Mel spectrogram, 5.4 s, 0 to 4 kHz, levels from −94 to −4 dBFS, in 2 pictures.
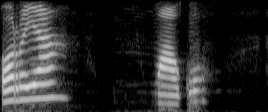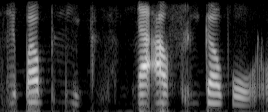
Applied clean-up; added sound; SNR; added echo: neural separator model SepFormer WHAM!.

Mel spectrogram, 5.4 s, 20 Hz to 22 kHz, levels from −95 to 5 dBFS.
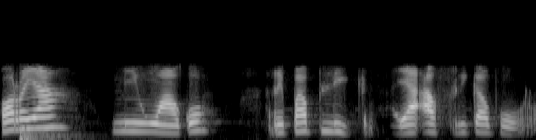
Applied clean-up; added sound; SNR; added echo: neural mask model DeepFilterNet 3.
